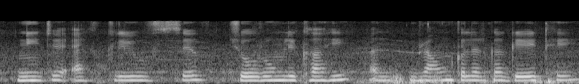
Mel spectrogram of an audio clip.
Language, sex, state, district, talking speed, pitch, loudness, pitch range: Hindi, female, Bihar, Darbhanga, 115 wpm, 190 Hz, -15 LUFS, 185-195 Hz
